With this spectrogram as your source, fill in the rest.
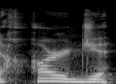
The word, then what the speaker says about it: Harge: Chandler plays her husband har that's an interesting is that have you ever heard of a har they said Harge oh okay and no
